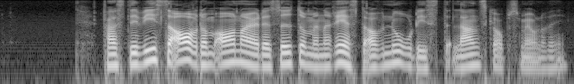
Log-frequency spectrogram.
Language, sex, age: Swedish, male, 24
